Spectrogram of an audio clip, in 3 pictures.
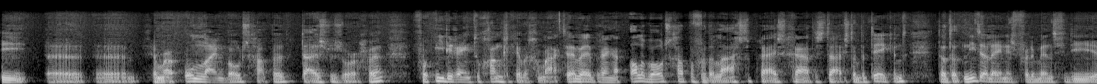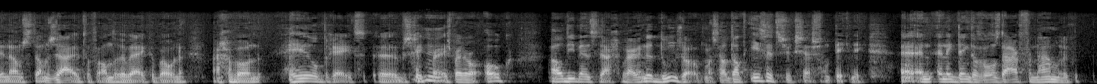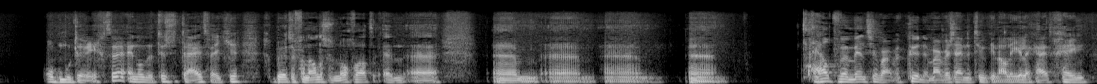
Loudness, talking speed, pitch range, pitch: -20 LUFS, 190 wpm, 105-125 Hz, 115 Hz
